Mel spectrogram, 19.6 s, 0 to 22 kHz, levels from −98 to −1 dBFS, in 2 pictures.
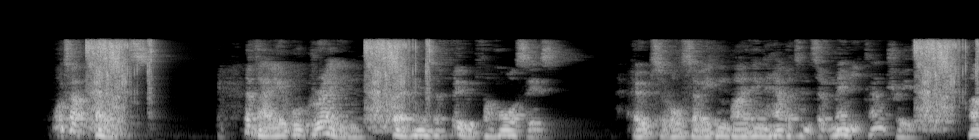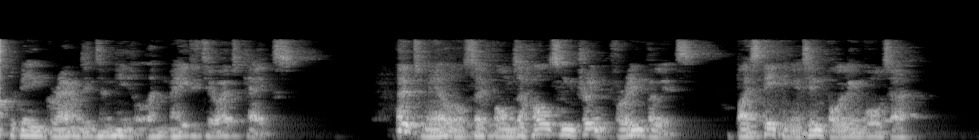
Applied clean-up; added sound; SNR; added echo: classical method WPE with log-MMSE.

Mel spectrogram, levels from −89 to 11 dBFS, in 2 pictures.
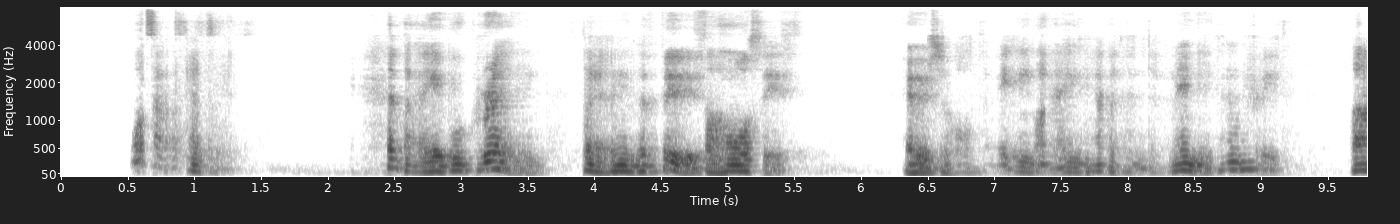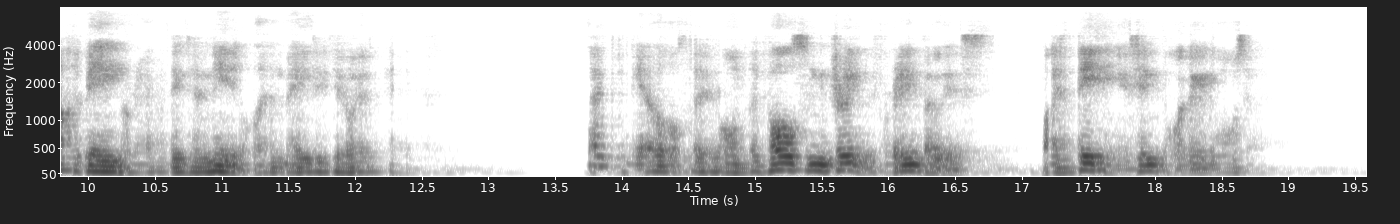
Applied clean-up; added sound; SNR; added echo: neural mask model DeepFilterNet 3.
